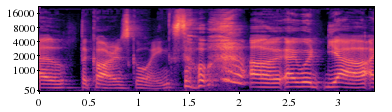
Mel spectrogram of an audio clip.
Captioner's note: laughs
